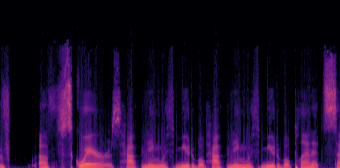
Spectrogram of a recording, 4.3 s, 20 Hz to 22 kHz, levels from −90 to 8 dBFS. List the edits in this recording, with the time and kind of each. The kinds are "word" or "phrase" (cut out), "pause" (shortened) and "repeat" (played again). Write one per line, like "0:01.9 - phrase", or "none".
0:02.6 - repeat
